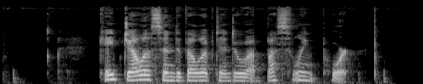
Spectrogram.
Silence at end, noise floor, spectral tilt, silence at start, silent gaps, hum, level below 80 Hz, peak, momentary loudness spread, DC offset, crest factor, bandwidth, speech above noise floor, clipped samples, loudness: 0.45 s; -47 dBFS; -3.5 dB/octave; 0.15 s; none; none; -52 dBFS; 0 dBFS; 24 LU; under 0.1%; 18 dB; 16.5 kHz; 30 dB; under 0.1%; -17 LUFS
